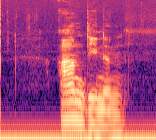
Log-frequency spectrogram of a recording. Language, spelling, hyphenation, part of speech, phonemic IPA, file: Dutch, aandienen, aan‧die‧nen, verb, /ˈaːnˌdinə(n)/, Nl-aandienen.ogg
- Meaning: 1. to announce, present (an arrival) 2. to appear, to show up, to present oneself [with als ‘as’], to arrive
